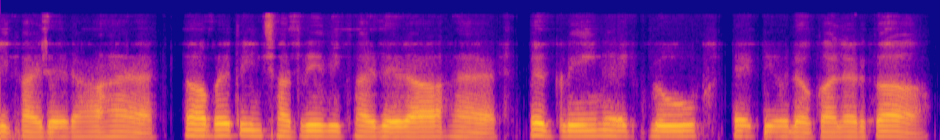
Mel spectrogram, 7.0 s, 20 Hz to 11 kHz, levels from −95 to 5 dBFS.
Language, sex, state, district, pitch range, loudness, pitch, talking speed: Hindi, male, Punjab, Kapurthala, 115-130 Hz, -17 LUFS, 120 Hz, 180 wpm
